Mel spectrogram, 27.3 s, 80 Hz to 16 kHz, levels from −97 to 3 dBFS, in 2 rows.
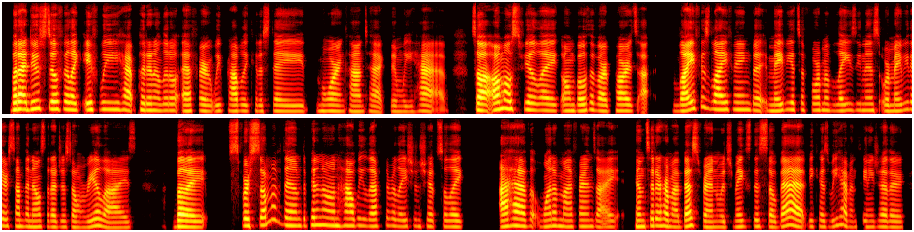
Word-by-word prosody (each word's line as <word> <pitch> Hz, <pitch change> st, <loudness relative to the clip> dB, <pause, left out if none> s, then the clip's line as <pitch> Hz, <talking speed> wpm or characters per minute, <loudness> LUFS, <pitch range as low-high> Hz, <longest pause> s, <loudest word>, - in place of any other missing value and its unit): but 225 Hz, +1 st, +11 dB
I 235 Hz, 0 st, +12 dB
do 245 Hz, +3 st, +2 dB
still 240 Hz, -1 st, +4 dB
feel 235 Hz, -1 st, 0 dB
like 220 Hz, -1 st, +4 dB
if 225 Hz, +1 st, +2 dB
we 230 Hz, -1 st, -4 dB
had 215 Hz, -2 st, +1 dB
put 215 Hz, -2 st, -2 dB
in 205 Hz, 0 st, +1 dB
a 200 Hz, -, -4 dB
little 200 Hz, 0 st, -5 dB
effort, 185 Hz, 0 st, -1 dB
we 185 Hz, +2 st, -10 dB
probably 185 Hz, 0 st, -3 dB
coulda 180 Hz, -1 st, -14 dB
stayed 180 Hz, 0 st, -6 dB
more 185 Hz, 0 st, -3 dB
in 175 Hz, 0 st, -6 dB
contact 170 Hz, -2 st, -3 dB
than 170 Hz, -1 st, -12 dB
we 165 Hz, 0 st, -14 dB
have. 185 Hz, +2 st, -1 dB, 0.4 s
So 210 Hz, -, +5 dB
I 195 Hz, -1 st, +11 dB
almost 245 Hz, +2 st, +4 dB
feel 215 Hz, -2 st, 0 dB
like 200 Hz, -2 st, -1 dB
on 190 Hz, 0 st, -4 dB
both 195 Hz, +3 st, -1 dB
of 220 Hz, -2 st, -7 dB
our 185 Hz, -1 st, +2 dB
parts, 195 Hz, 0 st, 0 dB
uh, -, -, -3 dB, 0.4 s
life 190 Hz, +7 st, +6 dB
is 310 Hz, -3 st, -8 dB
lifing, 230 Hz, -1 st, +1 dB
but 200 Hz, +1 st, -4 dB
maybe 195 Hz, +4 st, -1 dB
it's 220 Hz, -1 st, -5 dB
a 215 Hz, -, -10 dB
form 210 Hz, 0 st, -7 dB
of 200 Hz, -1 st, -9 dB
laziness, 205 Hz, +2 st, -7 dB
or 185 Hz, -, -5 dB
maybe 190 Hz, +4 st, -5 dB
there's 215 Hz, -2 st, -5 dB
something 200 Hz, -2 st, -5 dB
else 190 Hz, +1 st, -4 dB
that 190 Hz, -, -14 dB
I 185 Hz, -, 0 dB
just 185 Hz, 0 st, -13 dB
don't 175 Hz, -1 st, -7 dB
realize. 170 Hz, -4 st, -4 dB, 0.6 s
But 185 Hz, -2 st, +6 dB, 0.4 s
s -, -, -8 dB
for 225 Hz, 0 st, +4 dB
some 235 Hz, -, -2 dB
of 375 Hz, -10 st, -10 dB
them, 225 Hz, -2 st, 0 dB
depending 240 Hz, +3 st, -4 dB
on 230 Hz, -2 st, -2 dB
how 220 Hz, 0 st, +1 dB
we 220 Hz, 0 st, -12 dB
left 210 Hz, 0 st, -4 dB
the 225 Hz, -, -16 dB
relationship 200 Hz, -1 st, -10 dB
so, 195 Hz, 0 st, -12 dB
like, 190 Hz, -1 st, -4 dB, 0.5 s
I 190 Hz, +2 st, +7 dB
have 215 Hz, -1 st, +4 dB
one 200 Hz, +3 st, -4 dB
of 215 Hz, -, -4 dB
my 195 Hz, -1 st, -4 dB
friends, 200 Hz, 0 st, -6 dB
I 185 Hz, 0 st, -6 dB, 0.3 s
consider 205 Hz, +3 st, -1 dB
her 205 Hz, -2 st, +3 dB
my 185 Hz, -1 st, -3 dB
best 210 Hz, +3 st, +2 dB
friend, 180 Hz, -1 st, -3 dB
which 180 Hz, 0 st, -11 dB
makes 190 Hz, 0 st, -6 dB
this 200 Hz, 0 st, -8 dB
so 185 Hz, -2 st, -5 dB
bad 205 Hz, +1 st, +4 dB
because 195 Hz, 0 st, -12 dB
we 195 Hz, +4 st, -11 dB
haven't 200 Hz, -7 st, -7 dB
seen 190 Hz, -, -10 dB
each 185 Hz, +1 st, -15 dB
other 185 Hz, -2 st, -5 dB
200 Hz, 205 wpm, -23 LUFS, 185-220 Hz, 0.6 s, I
